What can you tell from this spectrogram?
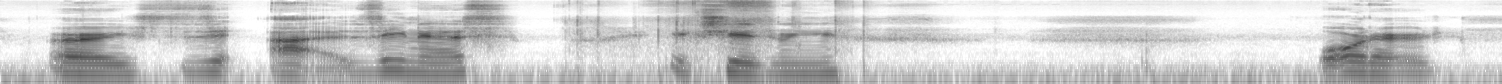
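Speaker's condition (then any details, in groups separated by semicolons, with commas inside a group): Cerebral palsy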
